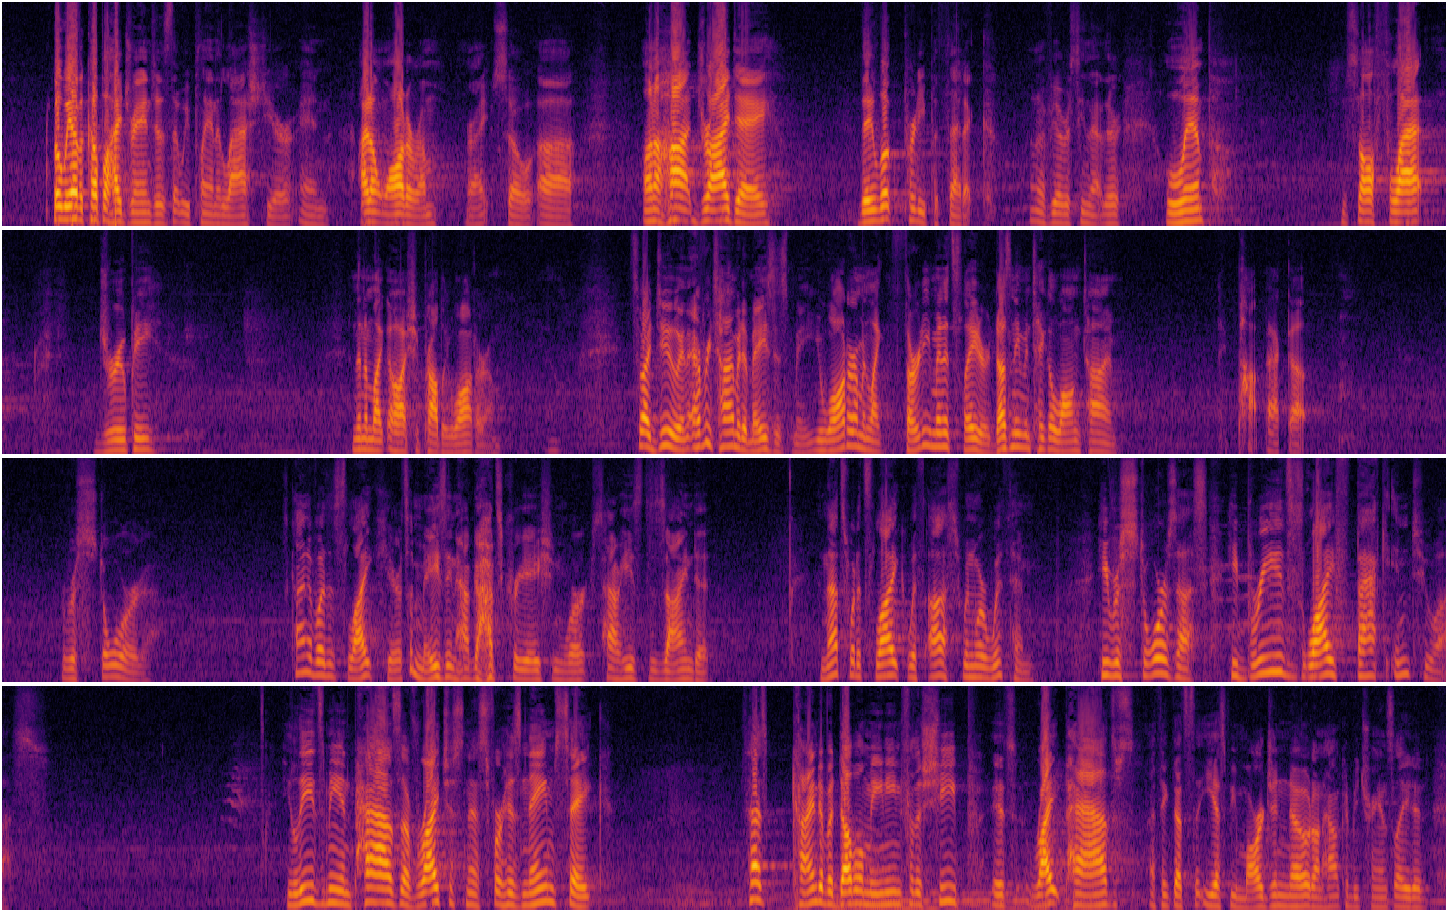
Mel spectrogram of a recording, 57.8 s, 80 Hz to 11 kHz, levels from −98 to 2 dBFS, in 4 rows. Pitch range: 135-180 Hz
